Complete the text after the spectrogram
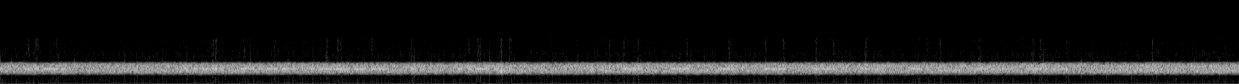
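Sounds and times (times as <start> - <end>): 
14MHz shortwave radio signal from Sputnik 6P3S transmitter: 0.0 - 12.3.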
